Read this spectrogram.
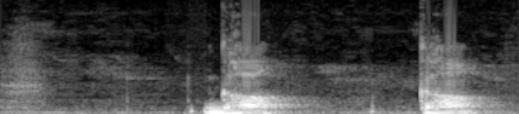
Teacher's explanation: घ दोस्तों कंठ से ये उच्चारण हो रहा है इसका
